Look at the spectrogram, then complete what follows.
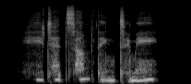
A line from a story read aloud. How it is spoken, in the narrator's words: she whispered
